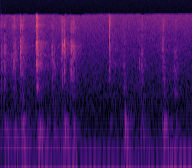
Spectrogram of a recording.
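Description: Keystrokes on a computer keyboard, a quick irregular run of light clicks close up with no talking.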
